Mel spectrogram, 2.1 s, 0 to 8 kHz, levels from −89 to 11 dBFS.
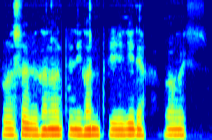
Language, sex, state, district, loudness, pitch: Assamese, male, Assam, Hailakandi, -16 LUFS, 125 Hz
